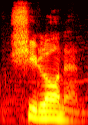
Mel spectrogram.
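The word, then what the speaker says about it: Xilonen: Shilonen. Okay, that's how you pronounce that.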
